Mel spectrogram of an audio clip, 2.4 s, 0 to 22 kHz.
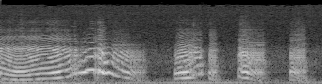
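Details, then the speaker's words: BMW 530 E39 door check strap: loud wavering creak, a long groan then four short squawks as the door moves, worse in hot weather; owner says hinges aren't the cause, suspects the plastic part; spraying lubricant barely helped. "бешеный скрип причем скриптом жаркую погоду [ __ ] вот я знаю что сделать причем это не шарниры скрипят они все-таки а вот этот вот пластмасса"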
